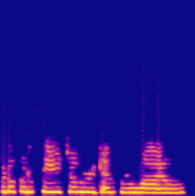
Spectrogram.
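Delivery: imitating the cast in tears at wrap; tearful goodbye. Cast crying at the wrap party, mock tearful. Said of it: "we were all in tears".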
